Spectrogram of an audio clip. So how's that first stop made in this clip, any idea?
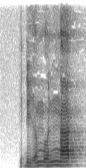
implosive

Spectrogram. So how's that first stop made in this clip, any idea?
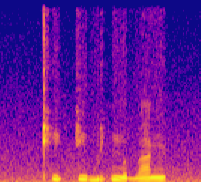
aspirated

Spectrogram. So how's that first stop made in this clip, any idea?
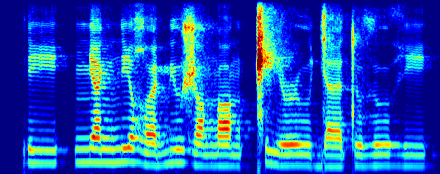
click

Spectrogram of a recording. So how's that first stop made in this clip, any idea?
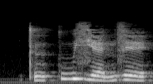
ejective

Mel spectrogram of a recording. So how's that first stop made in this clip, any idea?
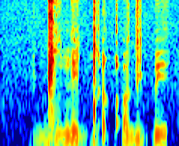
click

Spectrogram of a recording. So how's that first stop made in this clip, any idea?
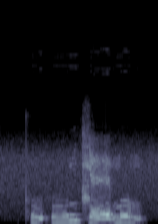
aspirated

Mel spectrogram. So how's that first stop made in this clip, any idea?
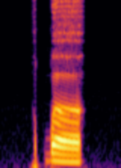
implosive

